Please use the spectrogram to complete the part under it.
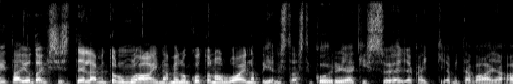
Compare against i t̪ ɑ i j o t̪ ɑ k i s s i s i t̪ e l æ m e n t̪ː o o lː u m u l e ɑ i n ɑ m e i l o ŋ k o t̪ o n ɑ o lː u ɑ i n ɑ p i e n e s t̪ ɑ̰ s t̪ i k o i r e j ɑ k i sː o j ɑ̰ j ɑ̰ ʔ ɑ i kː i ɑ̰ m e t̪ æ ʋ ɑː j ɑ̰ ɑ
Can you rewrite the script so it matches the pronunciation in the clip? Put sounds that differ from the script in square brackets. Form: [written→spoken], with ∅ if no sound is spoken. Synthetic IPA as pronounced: i t̪ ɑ i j o t̪ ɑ k i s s i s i t̪ e l æ m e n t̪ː o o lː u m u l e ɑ i n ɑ m e i l o ŋ k o t̪ o n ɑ o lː u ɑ i n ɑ p i e n e s t̪ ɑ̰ s t̪ i k o i r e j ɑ k i sː o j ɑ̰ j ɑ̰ [ʔ→k] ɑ i kː i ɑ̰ m [e→i] t̪ æ ʋ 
